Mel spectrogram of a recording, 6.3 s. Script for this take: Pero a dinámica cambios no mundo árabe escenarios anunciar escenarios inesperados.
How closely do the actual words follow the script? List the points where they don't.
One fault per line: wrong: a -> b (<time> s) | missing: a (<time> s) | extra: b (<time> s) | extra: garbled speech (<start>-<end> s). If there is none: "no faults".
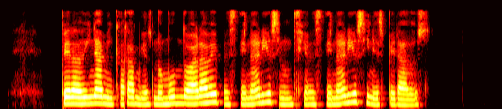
no faults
